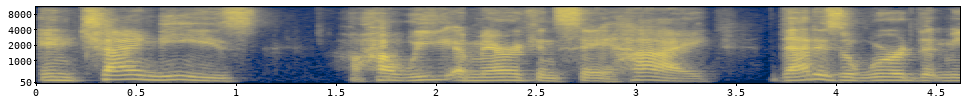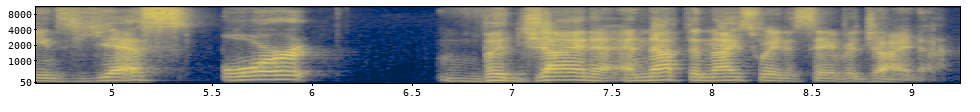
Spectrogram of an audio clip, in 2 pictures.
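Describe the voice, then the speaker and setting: A man with a medium-pitched voice talks casually as an interview guest. He tells anecdotes like a comedian, acting out bits of dialogue and repeating words as he goes. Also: unhurried.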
